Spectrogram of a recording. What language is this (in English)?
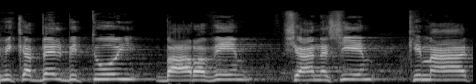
Hebrew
